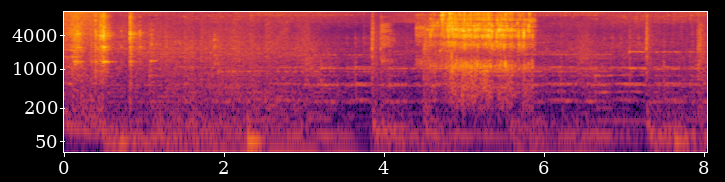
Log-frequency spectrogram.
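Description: Water pours into a vessel, splashing and trickling in short bursts with a fuller gush midway, close and fairly quiet among small knocks and clinks.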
